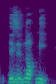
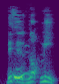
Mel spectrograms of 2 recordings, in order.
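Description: First: Said in the usual way. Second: High, loud denial; loud protest. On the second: Real, not acted. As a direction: protest it loudly. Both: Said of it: "repeated denial".

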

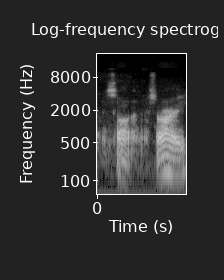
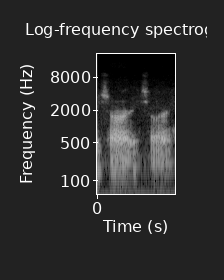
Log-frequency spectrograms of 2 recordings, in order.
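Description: First: Quick quiet sorry; hasty apology. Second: Whispered sorry, fading out; hasty whispered apology. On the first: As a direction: apologize softly and fast. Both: Real, not acted. Apologizing after being hushed.

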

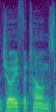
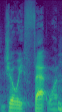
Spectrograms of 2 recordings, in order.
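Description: First: Said in the usual way. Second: "Fat One" said as two separate English words; misread surname. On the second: Shown as a demonstration. Friend jokes on [name]'s spelling, misread as "Fat One". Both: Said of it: "it says [name]".

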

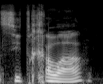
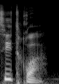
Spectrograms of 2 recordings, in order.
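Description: First: Sitqawa with the q popped hard and separated from the t; overly strong ejective. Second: Sitqua with a light q blended into the cluster; softened ejective. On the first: Teacher showing what it's not, sitqawa with exaggerated ejective. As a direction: overdo the uvular pop in sitqawa. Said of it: "it's not super strong". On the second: Teacher giving the real word, sitqua with softened ejective. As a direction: ease the uvular pop inside sitqua. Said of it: "it softens in a way". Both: Shown as a demonstration.

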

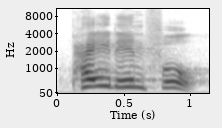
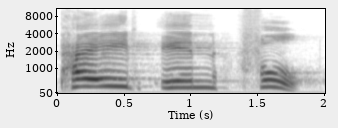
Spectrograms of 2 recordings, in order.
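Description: First: Said in the usual way. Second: Paid in full, drawn out very slowly and raised; slow, weighty pronouncement of freedom; judge's solemn verdict. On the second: Acted. Judge tells the freed criminal, slow and solemn. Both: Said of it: "And he says to him".

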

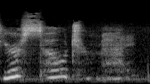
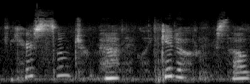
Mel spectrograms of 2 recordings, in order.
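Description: First: Dry whispered jab; unimpressed mutter; deadpan whisper. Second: Higher, sneering then whispered; snarky retort; mocking. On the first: Retold or imitated. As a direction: say it flat under the breath. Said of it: "Joey goes". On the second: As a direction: brush him off. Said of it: "where they go".

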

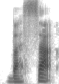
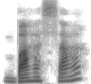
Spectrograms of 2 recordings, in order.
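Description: First: Basa with short BA, stressed SA; stress on second syllable. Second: Basa with long BAA, rising end; stress on first syllable. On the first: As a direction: clip basa, weight on the last syllable. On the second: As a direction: stretch the first vowel of Basa. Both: Shown as a demonstration. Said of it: "I'm going to read".

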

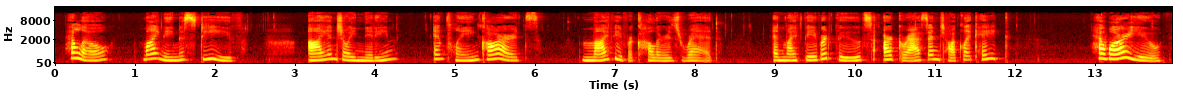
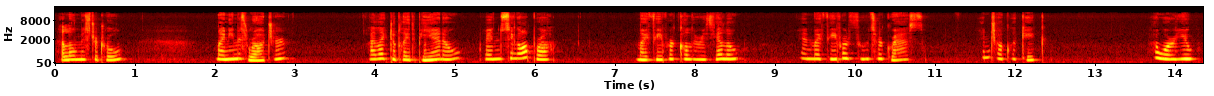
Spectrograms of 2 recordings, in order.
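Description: First: Louder, higher-pitched chatty little goat; young goat. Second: High-pitched, quick-talking goat; middle goat. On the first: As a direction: introduce yourself brightly as a friendly little goat. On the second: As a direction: chatter high and fast as a polite goat. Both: A narrator's reading. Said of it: "and replied".

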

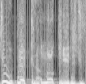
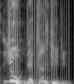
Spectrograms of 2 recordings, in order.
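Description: First: Thunderous preacher's shout; very loud, hammered-out promise; full-force declaration. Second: Said in the usual way. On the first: Real, not acted. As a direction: proclaim it at the top of your voice to draw an amen. Repeats louder after weak amen.

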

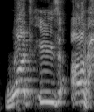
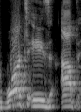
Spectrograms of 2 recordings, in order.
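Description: First: Drawn-out laughing "what is up?"; excited laughing shout. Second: Said in the usual way. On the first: Real, not acted. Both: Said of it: "That's not how we do the intro".

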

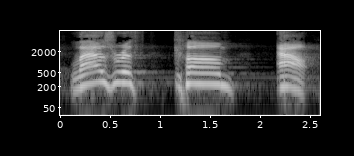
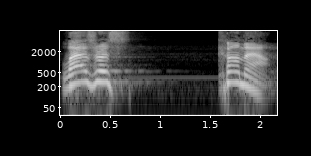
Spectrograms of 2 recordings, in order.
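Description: First: A commanding shout toward the tomb; loud call. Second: Called out loud and high, like a command to a tomb. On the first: Retells Jesus calling Lazarus. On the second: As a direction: call Lazarus out of the grave in full voice. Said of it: "He called in a voice so loud that everyone around could hear". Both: Acted.

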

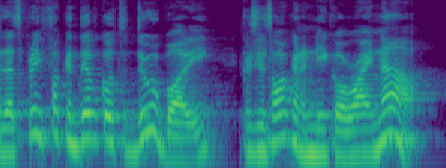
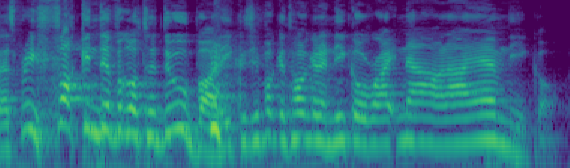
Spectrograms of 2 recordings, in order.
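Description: First: Incredulous retort. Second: High, fast, heated retelling of an outburst; fuming retort. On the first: First retort to the confused driver. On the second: Customer tearing into the confused delivery driver, fuming. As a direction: rattle it off in rising outrage, pitched well up. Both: Retold or imitated.

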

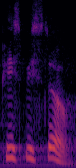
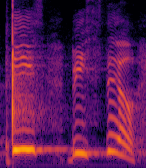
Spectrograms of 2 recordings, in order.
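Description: First: Much softer, close and personal; gentle, to us. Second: Loud and slow, a command; commanding to the storm. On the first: Jesus looking us in the eye, soft gentle words. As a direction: say it softly, eye to eye. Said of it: "look at us directly in the eye". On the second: Jesus speaking to the storm around us, loud slow command. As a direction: bark it at the raging storm. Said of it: "he's talking to the storm". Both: Acted.

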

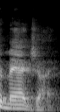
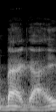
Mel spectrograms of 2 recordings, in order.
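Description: First: Said in the usual way. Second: MAGI with a hard g as in "guy"; alternative pronunciation. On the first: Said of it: "I call them the Magi". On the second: Shown as a demonstration. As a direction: say Magi the other way, g as in "go". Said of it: "depending on how you pronounce it".

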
